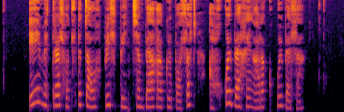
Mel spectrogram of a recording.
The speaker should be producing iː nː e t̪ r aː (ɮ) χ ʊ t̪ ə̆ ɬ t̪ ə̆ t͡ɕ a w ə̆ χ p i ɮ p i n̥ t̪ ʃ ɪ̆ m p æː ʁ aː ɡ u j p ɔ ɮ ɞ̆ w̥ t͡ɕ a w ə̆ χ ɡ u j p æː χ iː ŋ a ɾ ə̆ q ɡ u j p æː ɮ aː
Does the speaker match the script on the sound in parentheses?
yes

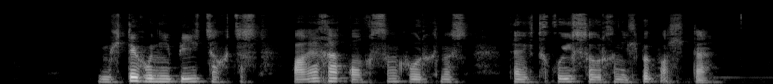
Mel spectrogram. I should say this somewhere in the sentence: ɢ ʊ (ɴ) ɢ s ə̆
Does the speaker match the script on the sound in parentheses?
yes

